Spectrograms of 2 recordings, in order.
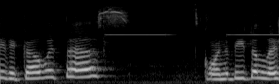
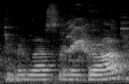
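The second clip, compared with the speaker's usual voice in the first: usual speaking voice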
